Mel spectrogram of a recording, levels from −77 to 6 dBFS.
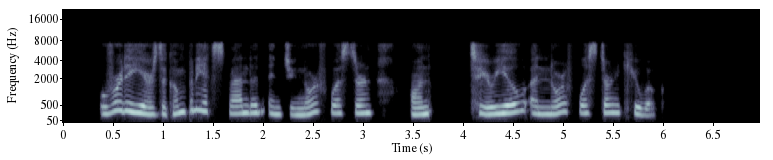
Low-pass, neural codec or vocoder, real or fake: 7.2 kHz; codec, 16 kHz in and 24 kHz out, 0.9 kbps, LongCat-Audio-Codec, four codebook decoder; fake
